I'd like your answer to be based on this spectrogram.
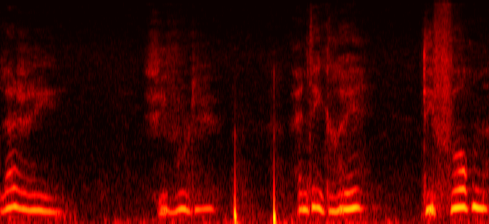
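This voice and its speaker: Very slowly, a man with a high pitch speaks in a monotone, flat intonation. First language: German (speaking French). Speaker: artist. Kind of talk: interview. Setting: artist's studio. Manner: halting.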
